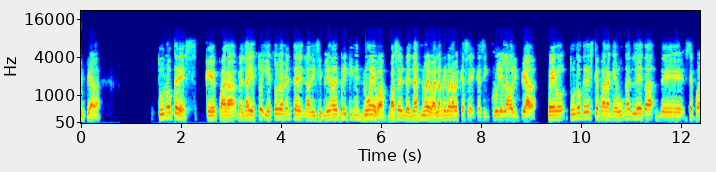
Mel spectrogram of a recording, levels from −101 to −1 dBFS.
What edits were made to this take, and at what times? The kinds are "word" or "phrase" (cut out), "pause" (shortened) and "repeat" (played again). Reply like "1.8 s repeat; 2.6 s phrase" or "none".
9.2 s pause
